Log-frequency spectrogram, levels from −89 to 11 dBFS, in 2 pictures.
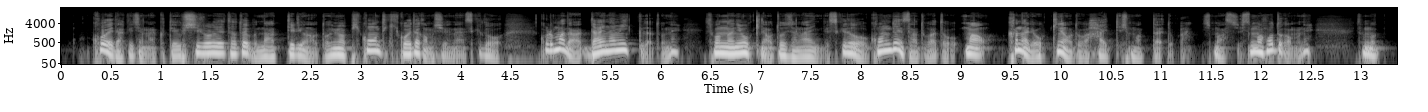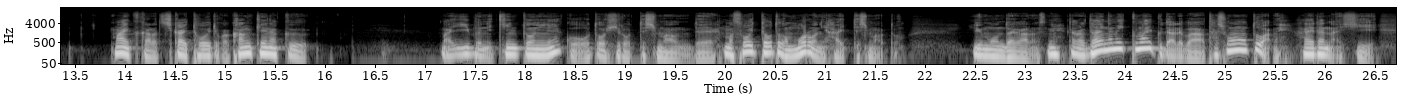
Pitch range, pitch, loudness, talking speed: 95-150 Hz, 120 Hz, -18 LUFS, 460 characters per minute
